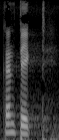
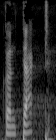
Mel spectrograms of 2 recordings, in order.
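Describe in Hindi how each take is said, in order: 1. बलाघात अंतिम अक्षर पर है। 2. बलाघात पहले अक्षर पर है। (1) "क्रिया के रूप में अंतिम अवयव पर" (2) "संज्ञा के रूप में उस पर बल पहले अवयव पर पड़ता है"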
